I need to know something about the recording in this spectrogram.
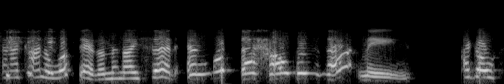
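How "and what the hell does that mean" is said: high, squealed mock outrage; mock indignant. She snaps back at a customer in mock outrage. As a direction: play up the offended squeal.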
